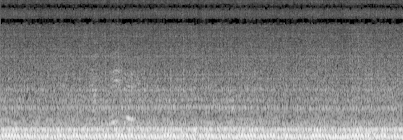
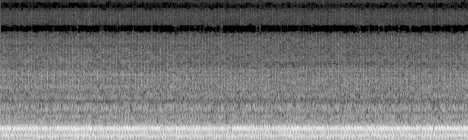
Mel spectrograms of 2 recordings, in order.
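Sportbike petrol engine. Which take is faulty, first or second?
second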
